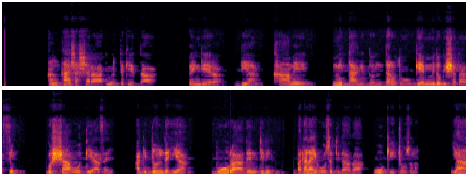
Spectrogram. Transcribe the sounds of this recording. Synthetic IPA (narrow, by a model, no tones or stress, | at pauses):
ʔɐŋkːaːʃɐʃːɐɾaːt̪ɪmɪɾt̪ːɛke̞ːt̪ːaː | bɛŋɡe̞ːɾɐ | bɪjaːkʰaːme̞ː | mɪt̪ːaːɡɪd̪ːɔnd̪ɐɾɔt̪oːɡe̞ːmːɪd̪ɔɡɪʃːɐt̪aːsːɪ | ɡɔʃːaːʔo̞ːt̪ːɪjaːsɐj | ʔɐɡɪd̪ːɔnd̪ɛʔɪjaː | buːɾaːd̪ɛnt̪ːɪd̪ɪbɐd̪ɐlɐjo̞ːsɛt̪ːɪd̪aːɡaː | wuːkʼːiːt͡ʃːo̞ːsɔnɐ | jaː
